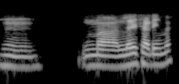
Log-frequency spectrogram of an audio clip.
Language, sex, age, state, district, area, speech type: Santali, male, 18-30, West Bengal, Malda, rural, conversation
